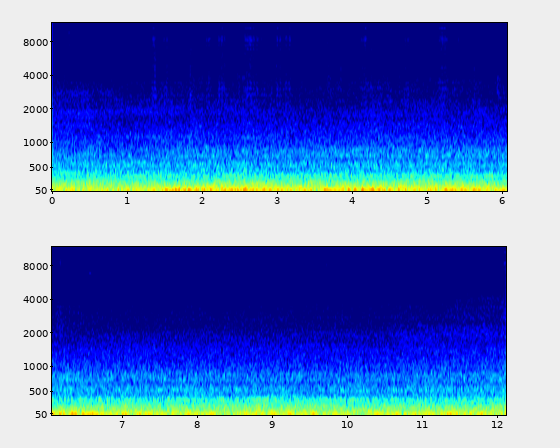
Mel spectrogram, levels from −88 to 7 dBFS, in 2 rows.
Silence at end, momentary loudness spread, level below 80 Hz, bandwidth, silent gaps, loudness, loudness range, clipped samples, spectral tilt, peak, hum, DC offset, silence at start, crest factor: 0 s; 6 LU; -28 dBFS; 2 kHz; none; -33 LUFS; 5 LU; under 0.1%; -11 dB/octave; -14 dBFS; none; under 0.1%; 0 s; 14 dB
